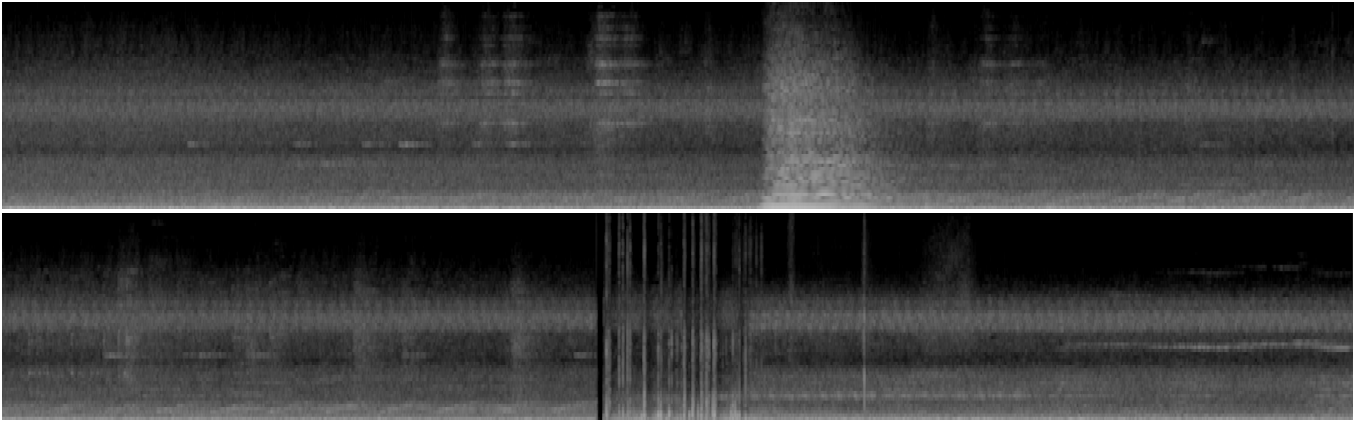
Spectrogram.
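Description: Passenger train running past the platform, a steady rumble of wheels on rails. A short, loud blast of a train horn sounds about six seconds in, and there is a brief clatter about fifteen seconds in.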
